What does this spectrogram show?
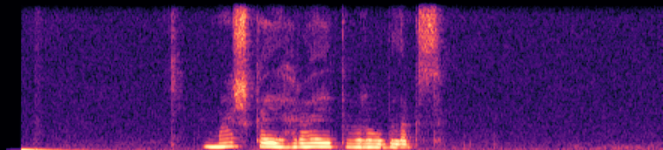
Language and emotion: Russian, neutral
